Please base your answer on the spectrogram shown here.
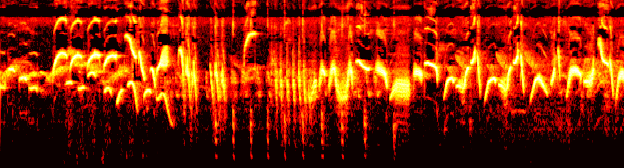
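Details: Loud, rich whistled song from a tame Chinese hwamei that can be let out free and will not fly away: rapid looping notes, a brief buzzy stutter, then a long stream of varied rising and falling whistles.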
